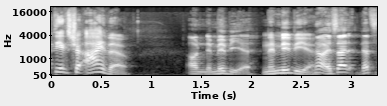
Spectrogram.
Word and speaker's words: Namibia: passengers went down in niia sorry about that one that's not how you say it but according nambia that's right there you go well see they got the extra eye though oh Namibia Namibia no is that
